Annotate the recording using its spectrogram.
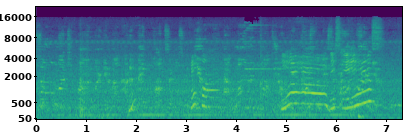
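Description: A young woman talks playfully in a lively, sing-song voice close by.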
